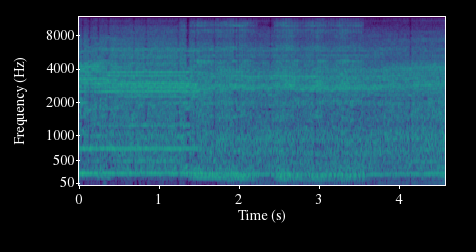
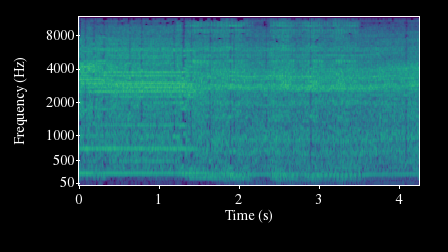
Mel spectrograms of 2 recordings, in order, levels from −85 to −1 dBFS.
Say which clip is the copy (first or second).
first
